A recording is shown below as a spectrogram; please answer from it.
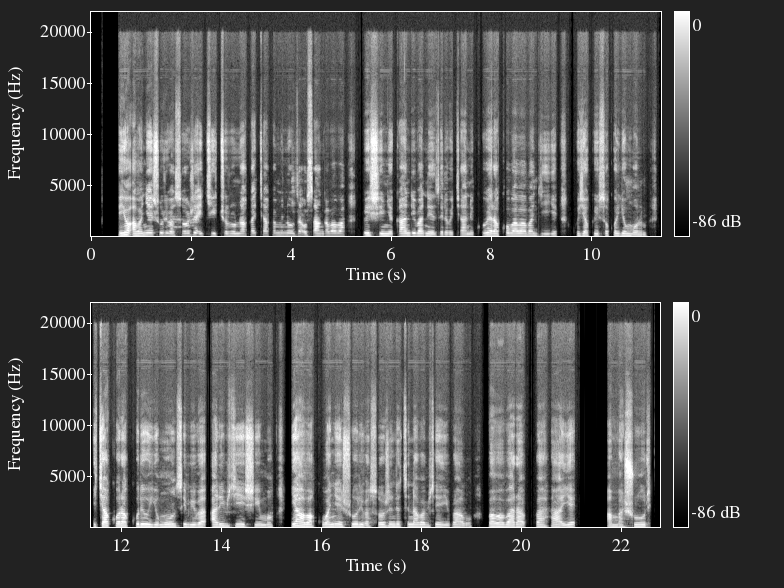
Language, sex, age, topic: Kinyarwanda, female, 36-49, education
